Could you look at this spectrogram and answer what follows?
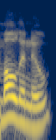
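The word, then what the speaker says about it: Molineux: There was a dude named There was a dude named Tom Molyu. It's spelled with the French way. M O L I N E U X I believe he fought in the early 1800s.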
